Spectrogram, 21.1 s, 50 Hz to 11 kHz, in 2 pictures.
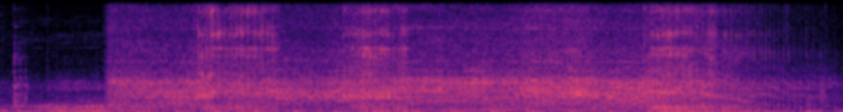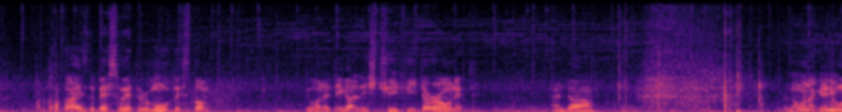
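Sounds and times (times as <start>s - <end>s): background music with steady beat: 0.0s - 21.0s
power saw cutting wood: 1.3s - 10.6s, 18.5s - 19.8s.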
